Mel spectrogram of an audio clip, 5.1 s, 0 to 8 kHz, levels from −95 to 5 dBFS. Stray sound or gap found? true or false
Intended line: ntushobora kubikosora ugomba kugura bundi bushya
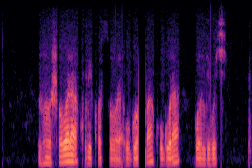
true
